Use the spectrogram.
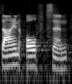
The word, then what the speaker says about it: Steinolfson: Everybody, it's 3 syllables, Steinolfson.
